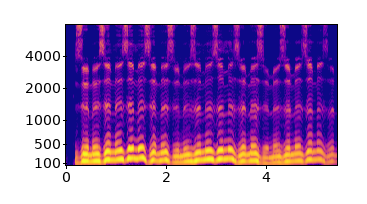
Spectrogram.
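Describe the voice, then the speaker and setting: Using a put-on character voice, a man speaks very slowly with a fairly high pitch. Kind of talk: character voice cameo.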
